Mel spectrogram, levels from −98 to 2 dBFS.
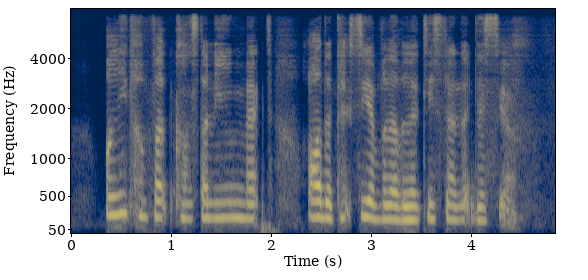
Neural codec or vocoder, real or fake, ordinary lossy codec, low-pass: codec, 44.1 kHz, 2.6 kbps, DAC; fake; none; 7.2 kHz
